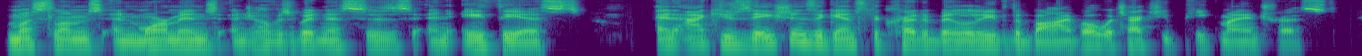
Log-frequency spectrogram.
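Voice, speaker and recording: A young man with a lowish voice explains his reasoning earnestly and articulately. He speaks at a measured pace and uses frequent ums and uhs. The sound is dry and close, with no room echo. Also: a bit bright. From born in Pakistan, childhood in Jordan. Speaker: debate guest, historian. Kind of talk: podcast debate answer.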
